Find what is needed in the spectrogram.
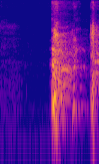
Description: The wrath of a bunny, she does not like my coughing at all!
